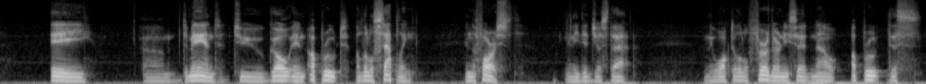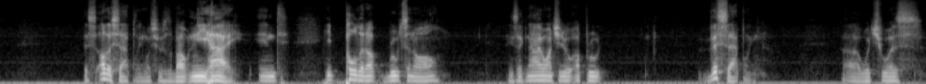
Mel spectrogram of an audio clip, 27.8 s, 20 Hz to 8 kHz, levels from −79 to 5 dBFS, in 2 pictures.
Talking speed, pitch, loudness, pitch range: 125 wpm, 100 Hz, -19 LUFS, 95-110 Hz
